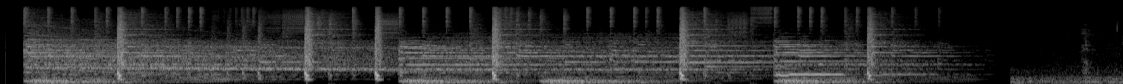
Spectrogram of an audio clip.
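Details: Hip hop style electronic music with a steady beat and sharp percussive hits, a brief drop near ten seconds, and no animal sound.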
